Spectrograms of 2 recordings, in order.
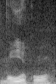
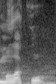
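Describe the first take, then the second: First: Every vowel is pronounced as a full o. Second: The unstressed vowels are reduced toward a. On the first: It is said exactly as it is written. "как ты написал, так ты произнес" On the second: This is how Russians normally say it. "произносите"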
